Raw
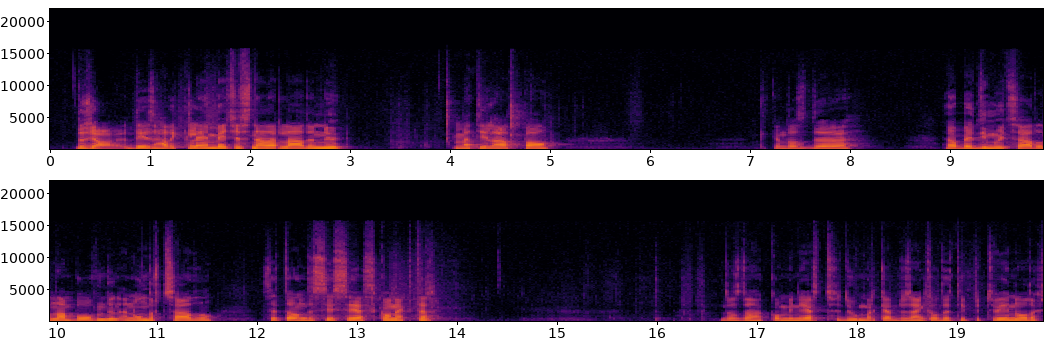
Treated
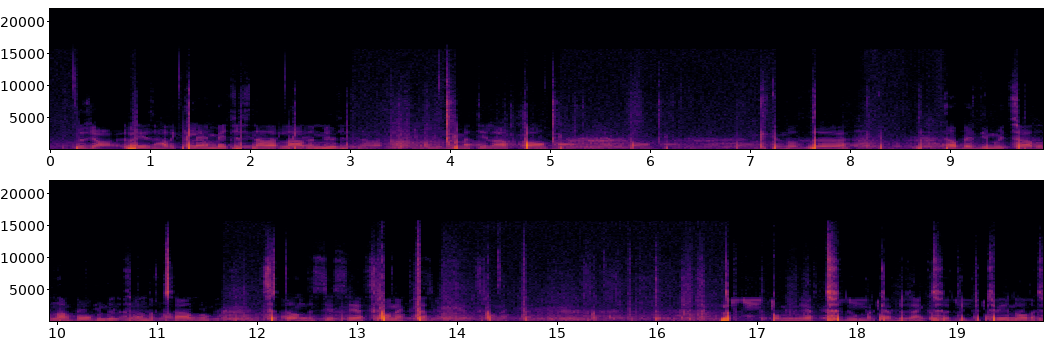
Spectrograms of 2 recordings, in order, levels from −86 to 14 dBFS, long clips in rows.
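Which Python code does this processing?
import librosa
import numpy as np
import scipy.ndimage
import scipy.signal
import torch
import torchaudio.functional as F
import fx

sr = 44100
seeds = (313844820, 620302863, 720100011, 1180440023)

y = fx.freq_invert(x, sr, carrier_hz=3500, at=(16.74, 17.17))
y = fx.low_shelf(y, sr, hz=450.0, db=4.0)
y = fx.gate_flip(y, sr, shuts_db=-19.0, range_db=-34)
y = fx.transient(y, sr, attack_db=-8, sustain_db=4, at=(7.87, 9.06), fade=0.02)
y = fx.peak_eq(y, sr, hz=730.0, db=11.0, octaves=2.5)
y = fx.echo_feedback(y, sr, ms=1056, feedback_pct=43, wet_db=-11.0)
y = fx.band_squash(y, sr, depth_pct=40, at=(12.37, 13.09))
y = F.gain(torch.from_numpy(y), 3.0).numpy()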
